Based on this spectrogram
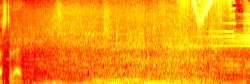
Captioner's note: engine revving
